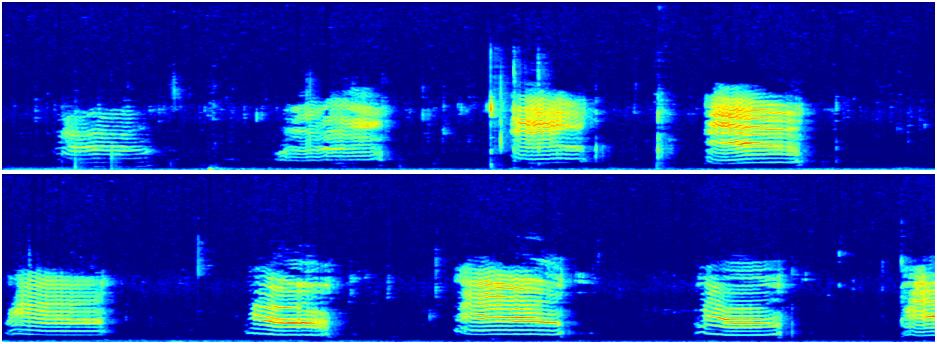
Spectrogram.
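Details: Frightened, cold, hungry stray male cat wet from hours of rain on a street, meowing very loudly while being fed; eight long, strained, harmonic-rich meows repeated about every two seconds, with faint background rain noise.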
